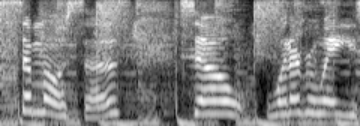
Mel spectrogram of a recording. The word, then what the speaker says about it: samosa: Some people call it samosas. Yeah. Some people call it sambusa. So it's Samosas. No. That's just no. But it's samosas.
